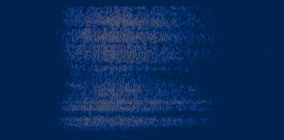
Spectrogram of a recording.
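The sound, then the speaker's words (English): A single deep breath drawn in through the nose, a soft, airy inhale that swells for about a second and then fades, faint and alone against quiet. “take three deep breaths in through the nose”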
